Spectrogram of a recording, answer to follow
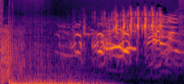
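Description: Title-card sound effect: a deep rumbling whoosh, joined from about a third of the way in by many overlapping bird calls that waver up and down in pitch.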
